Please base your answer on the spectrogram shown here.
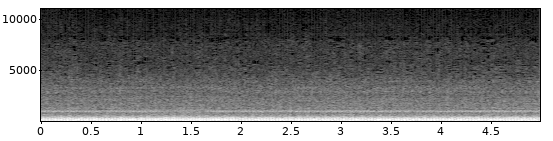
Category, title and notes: Sound effects > Other mechanisms, engines, machines
clip prätkä (3)
Description (Motorcycle) "Motorcycle Idling: distinctive clicking of desmodromic valves, moving pistons, rhythmic thumping exhaust. High-detail engine textures recorded from close proximity. Captured with a GoPro Hero 4 on the track at Alastaro.The motorcycle recorded was a Ducati Supersport 2019."
Motorcycle, Supersport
